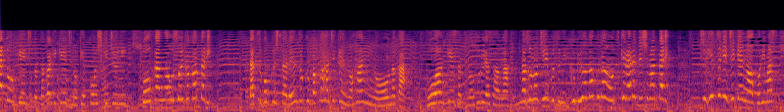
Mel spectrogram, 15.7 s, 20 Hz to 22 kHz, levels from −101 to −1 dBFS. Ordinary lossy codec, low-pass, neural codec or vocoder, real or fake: MP3, 48 kbps; 7.2 kHz; none; real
